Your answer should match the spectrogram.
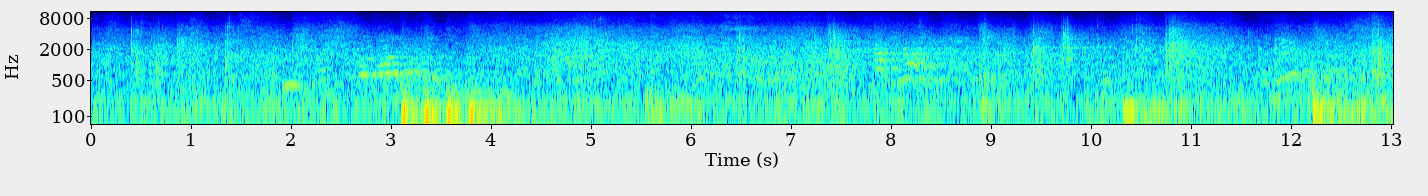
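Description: Ice hockey game sound in an indoor rink: sharp clacks of sticks and puck now and then, a few dull thuds about three seconds in, and distant shouts from players and the bench over the rink's steady noise.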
